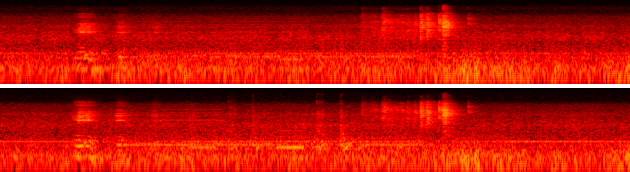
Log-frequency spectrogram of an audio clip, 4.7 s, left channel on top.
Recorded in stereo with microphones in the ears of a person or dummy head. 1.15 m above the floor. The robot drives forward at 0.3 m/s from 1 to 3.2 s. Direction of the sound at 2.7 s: 35° left (ahead or behind).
